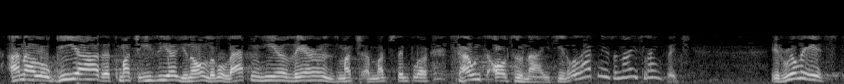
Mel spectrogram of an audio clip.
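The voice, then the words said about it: Speaks English with an accent. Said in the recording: “Can you understand my accent? I have a hard time pronouncing these names.”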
